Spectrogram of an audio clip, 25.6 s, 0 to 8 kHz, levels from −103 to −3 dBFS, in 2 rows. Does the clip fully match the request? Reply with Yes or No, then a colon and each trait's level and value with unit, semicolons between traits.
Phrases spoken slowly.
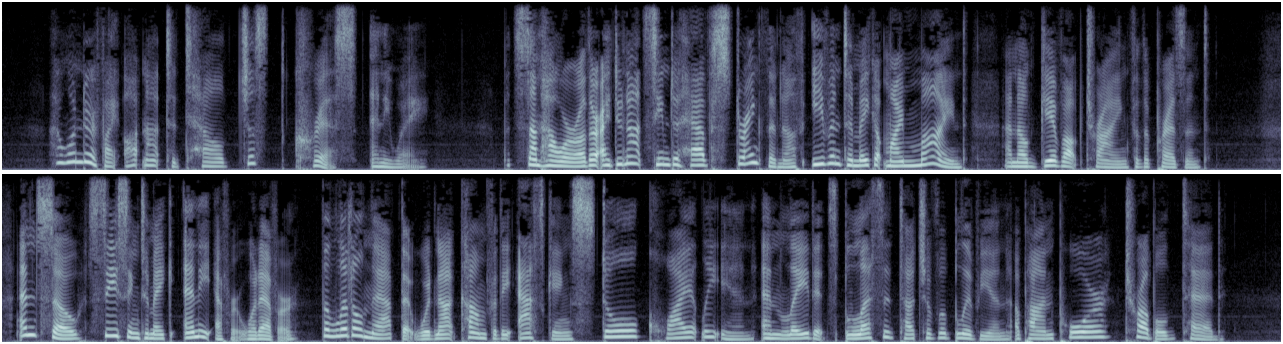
No: average, 160 wpm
